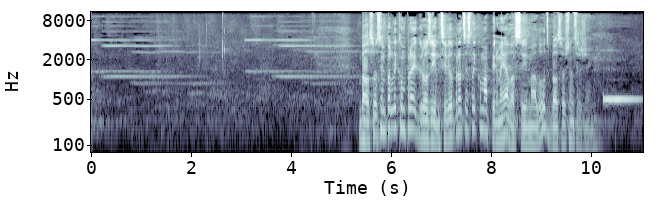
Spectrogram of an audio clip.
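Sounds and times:
parliamentary voting bell ringing before a vote: 0.0s - 6.8s
faint noise: 0.0s - 11.0s
speech: 5.4s - 10.3s.

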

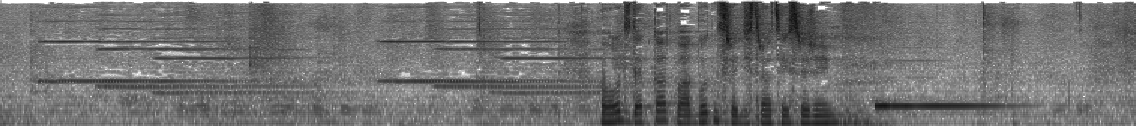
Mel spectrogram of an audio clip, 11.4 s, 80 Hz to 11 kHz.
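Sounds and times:
low murmur of voices: 0.0s - 8.8s, 10.0s - 11.3s
electric bell ringing during a parliament session: 0.4s - 6.8s, 8.8s - 10.1s
speech: 6.0s - 8.6s.

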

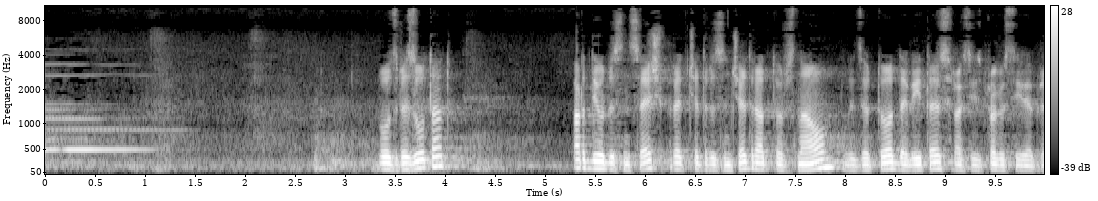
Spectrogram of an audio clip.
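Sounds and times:
parliament chamber bell rung to call a vote: 0.0s - 1.4s
speech: 3.3s - 4.2s, 5.3s - 9.9s.

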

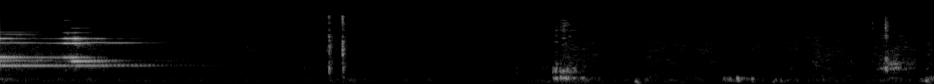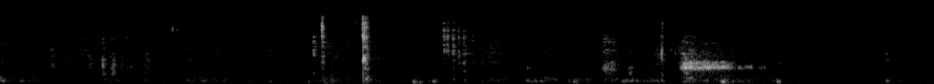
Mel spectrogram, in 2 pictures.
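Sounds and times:
parliamentary voting bell ringing: 0.0s - 1.6s
sharp clicks: 3.2s - 3.5s
soft knocks and shuffles: 5.2s - 12.8s, 13.4s - 17.4s.

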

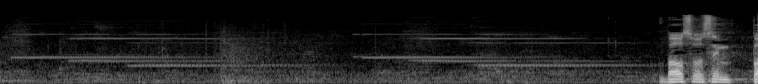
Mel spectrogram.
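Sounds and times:
faint murmur of voices: 0.0s - 7.5s
electric bell ringing in a parliament chamber to call a vote: 0.2s - 6.6s
speech: 6.6s - 7.5s.

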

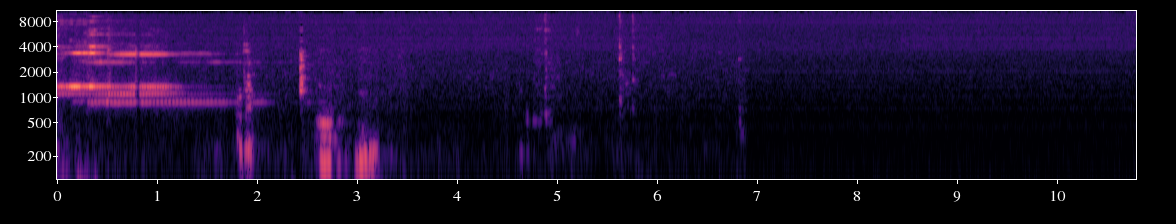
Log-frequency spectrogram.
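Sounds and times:
bell rung in a parliamentary chamber to call a vote: 0.0s - 2.2s.

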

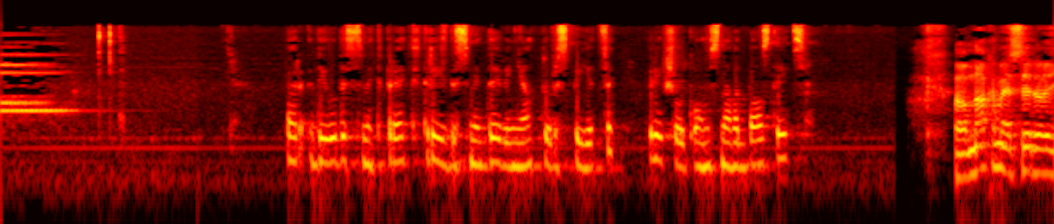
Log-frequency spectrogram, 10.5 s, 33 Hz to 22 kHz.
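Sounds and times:
electronic bell in a parliamentary chamber calling a vote: 0.0s - 1.0s
speech: 2.9s - 8.2s, 9.5s - 10.5s.

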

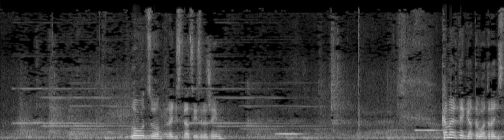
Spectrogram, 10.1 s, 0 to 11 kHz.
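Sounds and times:
faint murmur of a large room: 0.0s - 10.0s
electric chamber bell ringing for a break: 0.2s - 7.0s
speech: 2.6s - 4.6s, 8.8s - 10.0s.

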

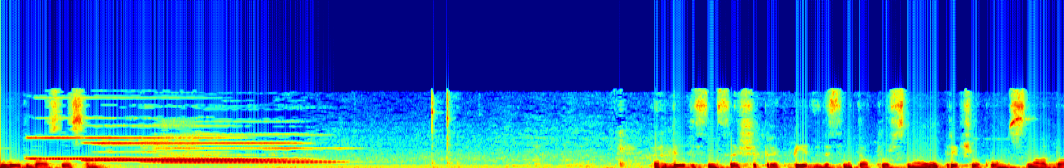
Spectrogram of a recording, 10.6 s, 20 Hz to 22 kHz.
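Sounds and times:
speech: 0.0s - 1.5s, 6.5s - 10.6s
bell rung to call a parliamentary vote: 0.0s - 3.8s.

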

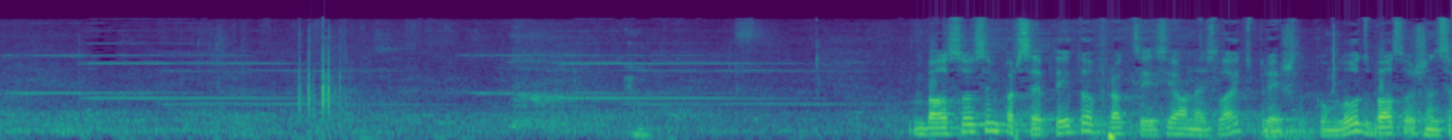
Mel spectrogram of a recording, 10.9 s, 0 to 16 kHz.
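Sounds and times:
murmuring voices: 0.0s - 8.5s
electric assembly bell ringing before a vote: 0.2s - 6.8s
speech: 6.9s - 10.8s.

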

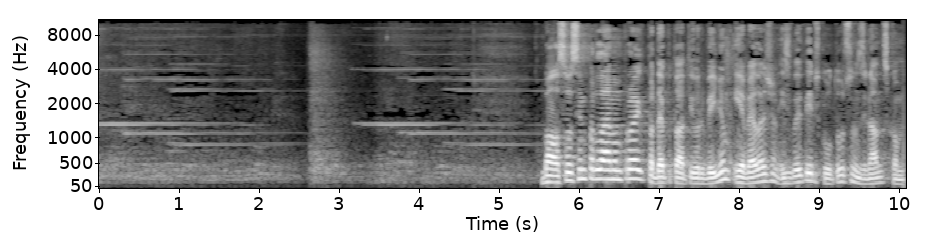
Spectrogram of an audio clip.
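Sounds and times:
parliament voting bell ringing as a steady electric tone: 0.0s - 2.6s, 3.2s - 7.2s
speech: 5.6s - 10.0s.

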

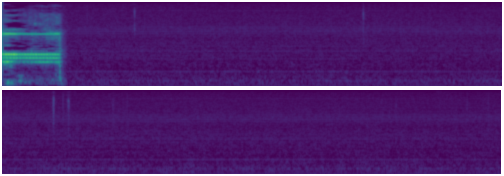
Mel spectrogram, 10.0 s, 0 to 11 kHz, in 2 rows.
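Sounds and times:
electric bell rung to call a parliamentary vote: 0.0s - 0.6s.

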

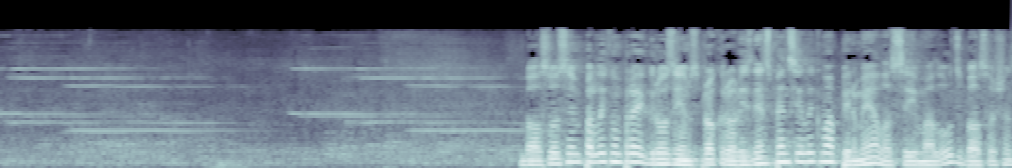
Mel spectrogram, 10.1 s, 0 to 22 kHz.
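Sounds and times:
electric bell ringing in a parliament chamber before a vote: 0.0s - 6.3s
speech: 5.2s - 10.1s.

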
